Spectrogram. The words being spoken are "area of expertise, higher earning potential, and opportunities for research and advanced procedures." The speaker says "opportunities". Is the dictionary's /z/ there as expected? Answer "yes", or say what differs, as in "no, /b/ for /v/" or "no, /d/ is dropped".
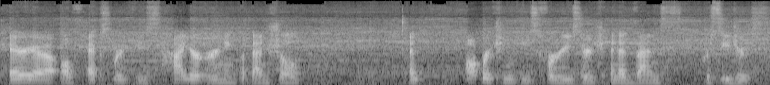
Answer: no, /s/ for /z/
